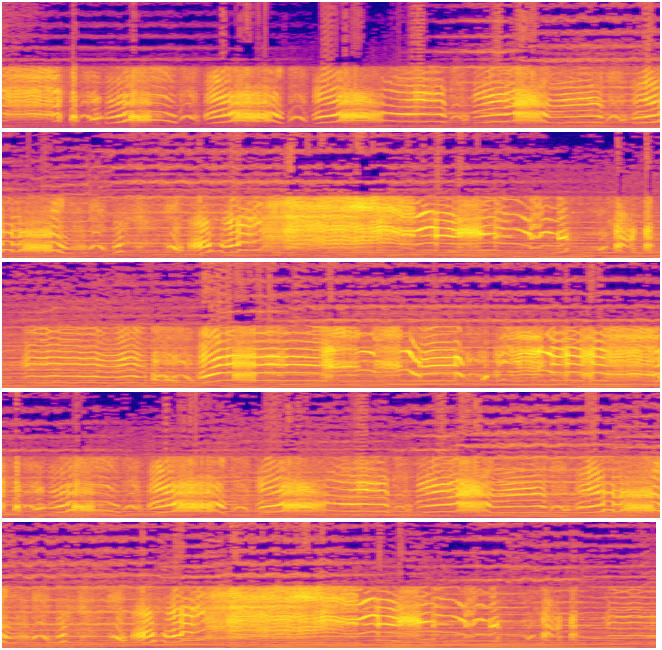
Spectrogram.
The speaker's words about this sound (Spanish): Y ese desgarro del bebé que llora puede dar el tono, insinúa Alice Miller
